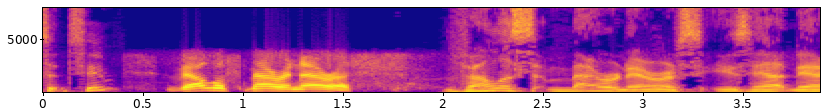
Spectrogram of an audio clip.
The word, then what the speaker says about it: Valles Marineris: is out at the moment and the records Valeris minute Marineris is that our pronounce it to Valles Marineris Valles Marineris is out now it's absolutely cracking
